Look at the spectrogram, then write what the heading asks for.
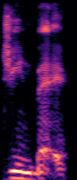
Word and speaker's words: Jinbe: at the end and it'll just it's just Gan Bay so yeah his name's a gan Bay awesome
